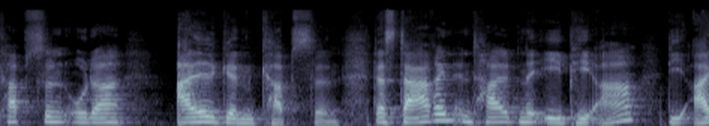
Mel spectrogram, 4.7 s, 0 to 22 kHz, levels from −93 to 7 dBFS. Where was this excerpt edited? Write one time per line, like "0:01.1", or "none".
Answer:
none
